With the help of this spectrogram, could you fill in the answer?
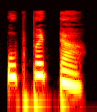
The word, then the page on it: ಉಪ್ಪಟ್ಟ: kannada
